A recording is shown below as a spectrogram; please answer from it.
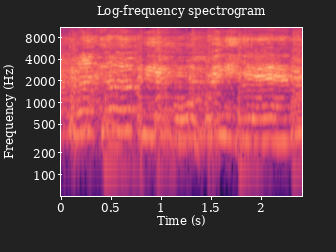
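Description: Live Greek traditional folk band music with a singer's voice carrying an ornamented melody.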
